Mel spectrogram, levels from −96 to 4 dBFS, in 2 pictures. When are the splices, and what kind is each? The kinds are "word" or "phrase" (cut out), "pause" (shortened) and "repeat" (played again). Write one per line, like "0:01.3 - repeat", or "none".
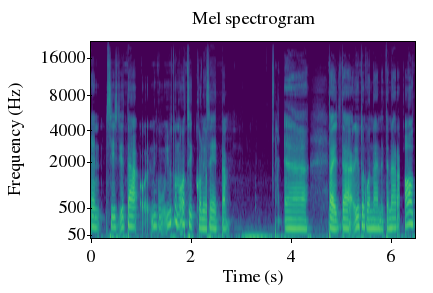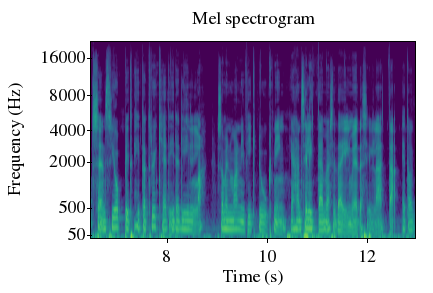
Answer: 0:02.3 - word
0:04.7 - word
0:05.5 - word
0:06.2 - word
0:07.3 - phrase
0:08.9 - pause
